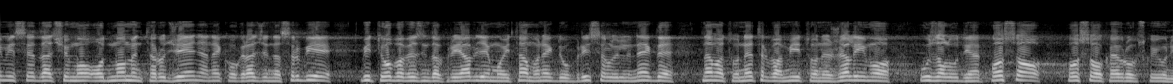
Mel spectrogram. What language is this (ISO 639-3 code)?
srp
